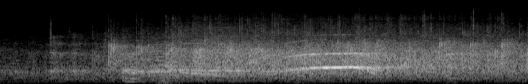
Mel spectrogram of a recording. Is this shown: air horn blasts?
no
